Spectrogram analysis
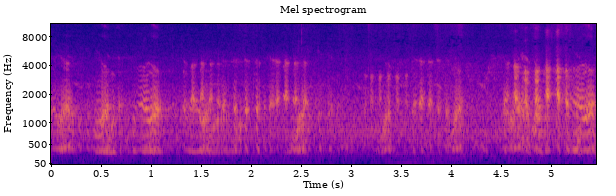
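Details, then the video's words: Edible frogs croaking in bursts of rapid, rattling pulses, several overlapping, with a loud stuttering run near the end. "Frosch Geräusch - Frosch quakt - Frösche quaken"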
